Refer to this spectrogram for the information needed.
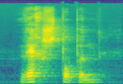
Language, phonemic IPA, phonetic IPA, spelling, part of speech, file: Dutch, /ˈʋɛx.stɔpə(n)/, [(ə)ˈwæxstopə], wegstoppen, verb, Nl-wegstoppen.ogg
- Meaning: 1. to put away 2. to hide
